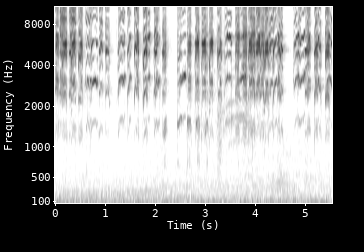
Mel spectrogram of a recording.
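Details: Sooty-headed bulbul in vigorous song: rapid, high, slurred chirps in bursts of about a second, broken by short pauses, over a faint low hum.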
